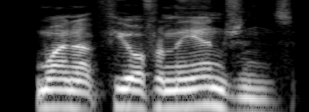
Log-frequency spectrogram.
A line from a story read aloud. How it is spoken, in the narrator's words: asked Dodge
